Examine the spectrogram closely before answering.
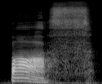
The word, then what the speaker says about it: bath: Also in words like bath, where the th is at the end of the word. Bath, bath, and breath, breath. Okay, so this is all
